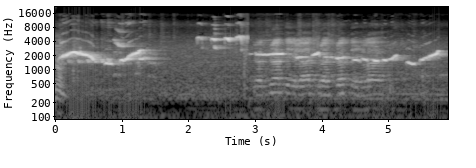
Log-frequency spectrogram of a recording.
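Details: White-rumped shama song used to stimulate shy captive shamas: a looping whistled phrase, a brief high thin note, then a softer series of rich, evenly spaced notes rising toward a final whistle.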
